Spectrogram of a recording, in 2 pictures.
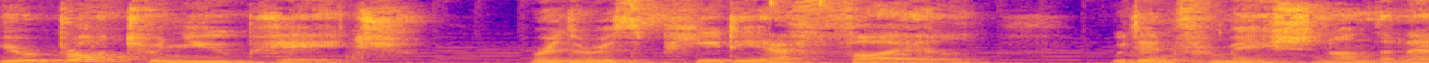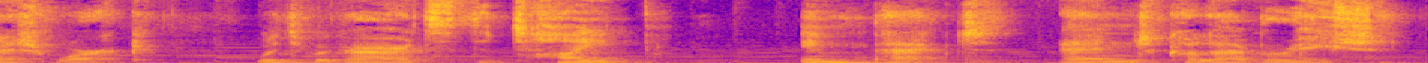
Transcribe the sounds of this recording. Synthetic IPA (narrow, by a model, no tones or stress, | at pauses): jəə˞bɹɔtʰəːnjʉːpʰeɪ̥d͡ʒ | wə˞ðə˞ɪz̥pʰiɾiɛfaɪlˠ | wɪðɪ̃ɱfə˞meɪʃə̃nə̃nðənɛtwɜ˞k | wɪðɹɪɡaɹdz̥ðətʰaɪp | ɪ̃mpʰak̚t | ə̃nkʰəlabəɹeɪʃə̃n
